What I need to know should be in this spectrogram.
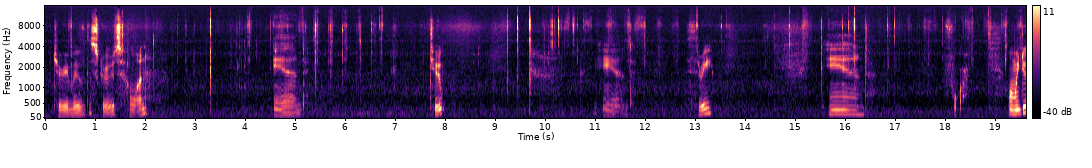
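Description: A small screwdriver taps and scrapes against plastic.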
